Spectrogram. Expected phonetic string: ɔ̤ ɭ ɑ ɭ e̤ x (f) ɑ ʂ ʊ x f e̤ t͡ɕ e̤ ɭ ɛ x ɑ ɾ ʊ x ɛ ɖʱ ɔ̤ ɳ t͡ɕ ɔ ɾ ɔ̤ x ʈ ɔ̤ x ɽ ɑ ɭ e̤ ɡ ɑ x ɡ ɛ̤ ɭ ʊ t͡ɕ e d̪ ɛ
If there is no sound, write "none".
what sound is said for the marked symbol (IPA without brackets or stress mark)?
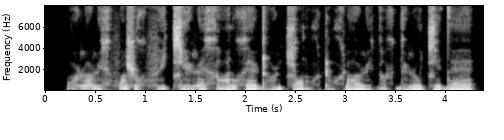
f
